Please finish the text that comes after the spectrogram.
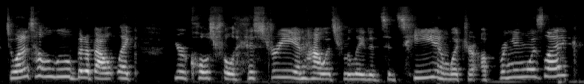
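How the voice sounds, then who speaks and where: A woman from the United States hosting a casual interview, chatty and animated, who says "like" a lot. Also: high-pitched, quick pace. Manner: chatty, animated, uses "like" often. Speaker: host.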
